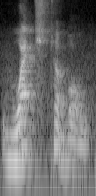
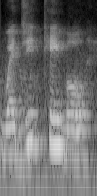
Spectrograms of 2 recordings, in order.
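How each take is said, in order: First: The second vowel is dropped and silent. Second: The second vowel is clearly sounded. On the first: The speaker calls it right. "the second we have ... is quiescent, is silent" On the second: The speaker calls it wrong. "the correct pronunciation is not vegetable"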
